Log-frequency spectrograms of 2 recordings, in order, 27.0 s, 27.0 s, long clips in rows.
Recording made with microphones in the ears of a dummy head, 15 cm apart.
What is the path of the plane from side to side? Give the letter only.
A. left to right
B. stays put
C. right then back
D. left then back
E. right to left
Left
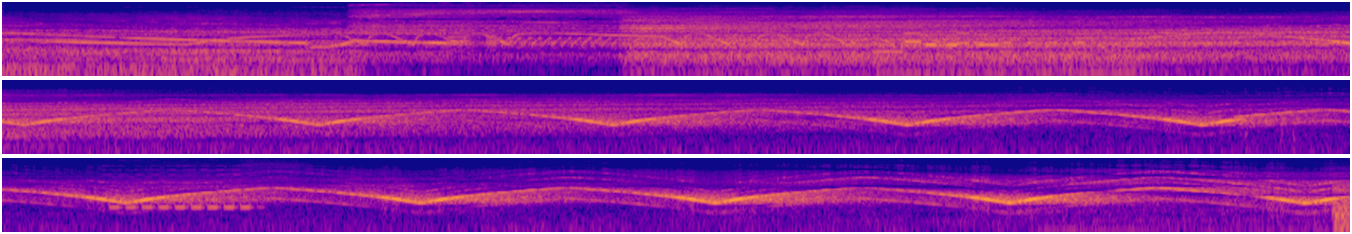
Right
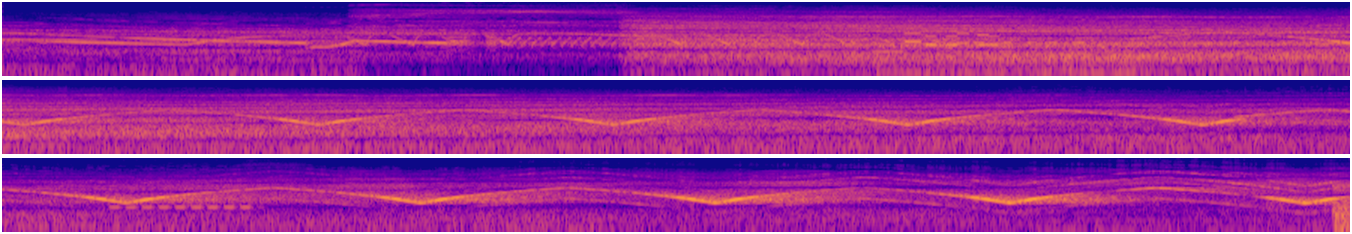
A.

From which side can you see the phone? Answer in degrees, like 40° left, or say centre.
10° left.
